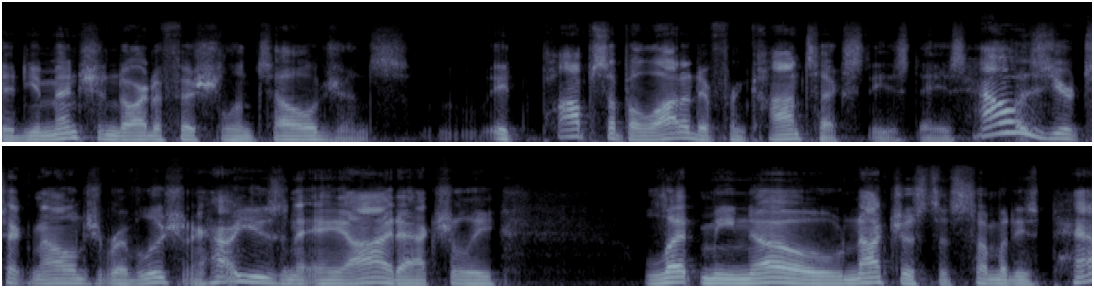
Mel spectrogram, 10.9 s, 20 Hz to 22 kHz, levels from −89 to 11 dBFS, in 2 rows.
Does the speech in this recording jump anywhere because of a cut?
no; 0 cuts

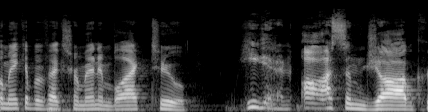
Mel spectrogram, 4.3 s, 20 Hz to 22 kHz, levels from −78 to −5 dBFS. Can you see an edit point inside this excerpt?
no; 0 cuts

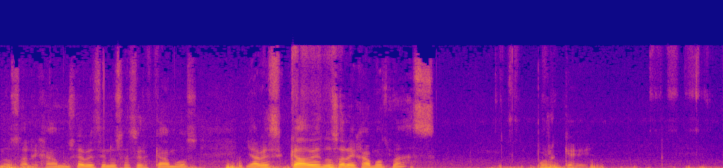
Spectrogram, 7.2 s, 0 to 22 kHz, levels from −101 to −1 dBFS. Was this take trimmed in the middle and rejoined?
no; 0 cuts

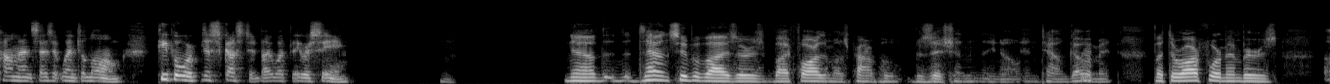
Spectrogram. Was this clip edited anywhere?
yes; 3 cuts; at 2.0 s, 10.2 s, 12.2 s

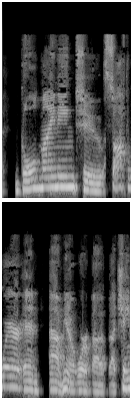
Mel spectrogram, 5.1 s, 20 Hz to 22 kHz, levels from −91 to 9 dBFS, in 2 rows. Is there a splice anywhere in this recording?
yes; 2 cuts; at 2.0 s, 3.4 s

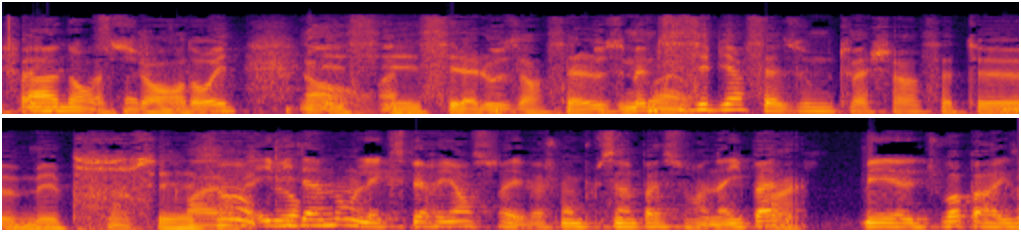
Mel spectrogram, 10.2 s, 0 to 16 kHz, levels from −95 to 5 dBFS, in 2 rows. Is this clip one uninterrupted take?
no; 4 cuts; at 3.7 s, 4.2 s, 6.3 s, 7.6 s

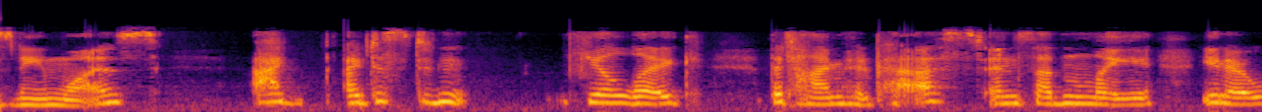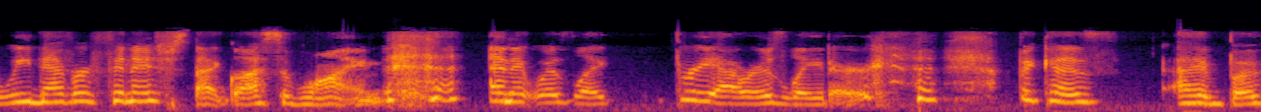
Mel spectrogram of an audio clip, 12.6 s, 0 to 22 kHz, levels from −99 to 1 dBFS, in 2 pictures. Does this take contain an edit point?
no; 0 cuts

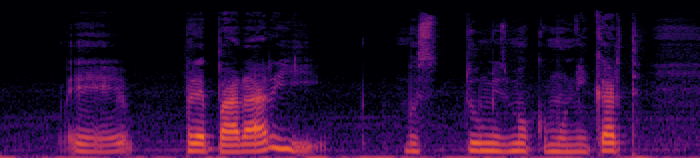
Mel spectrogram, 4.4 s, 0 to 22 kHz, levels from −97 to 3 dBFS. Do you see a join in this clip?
no; 0 cuts

